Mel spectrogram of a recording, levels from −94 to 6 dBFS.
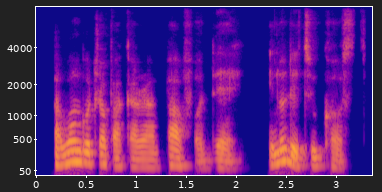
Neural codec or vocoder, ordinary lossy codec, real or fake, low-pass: none; none; real; none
